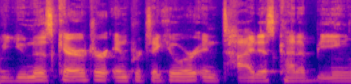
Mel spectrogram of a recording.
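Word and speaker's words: Tidus: time is of course say it correctly Final Fantasy 10 Titus and Yuna I'm a Titus truther I will not call him tetus um one of the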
